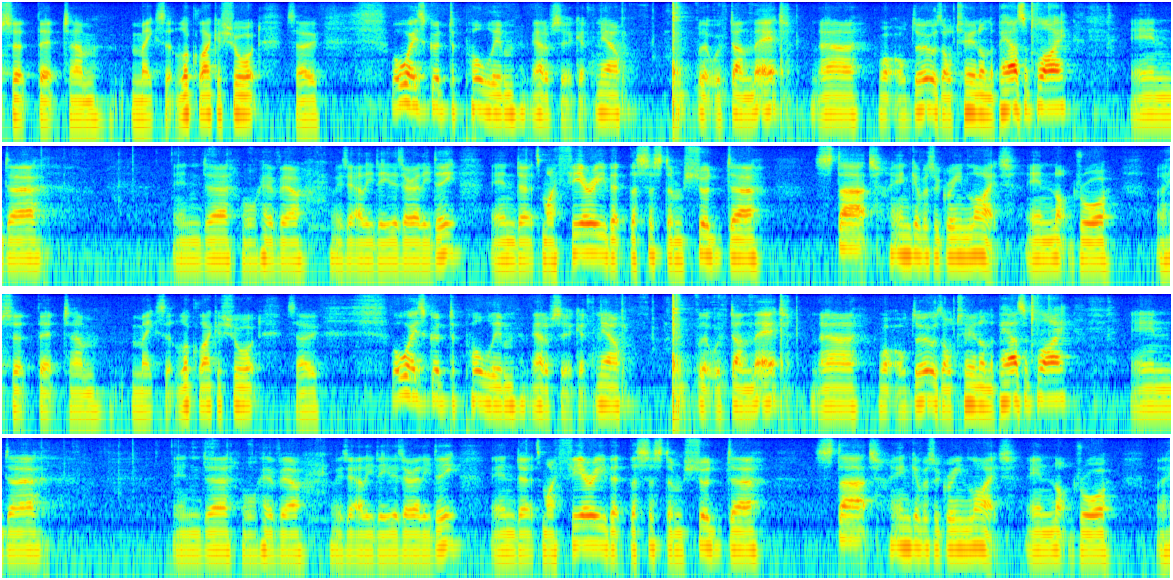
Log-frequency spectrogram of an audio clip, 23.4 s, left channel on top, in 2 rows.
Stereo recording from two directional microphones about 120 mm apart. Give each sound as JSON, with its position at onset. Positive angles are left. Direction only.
{"t": 0.0, "sound": "speech", "side_deg": 40}
{"t": 3.9, "sound": "speech", "side_deg": 20}
{"t": 11.2, "sound": "speech", "side_deg": 25}
{"t": 13.4, "sound": "speech", "side_deg": 15}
